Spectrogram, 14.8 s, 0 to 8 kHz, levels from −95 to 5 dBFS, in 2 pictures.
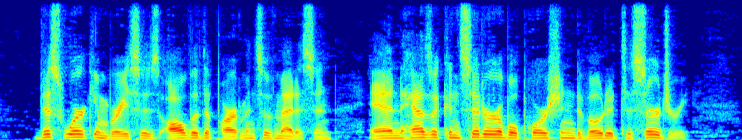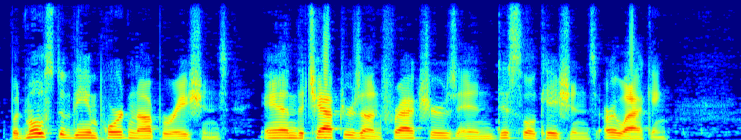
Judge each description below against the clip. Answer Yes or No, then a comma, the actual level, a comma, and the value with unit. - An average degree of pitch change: Yes, average, 3.8 semitones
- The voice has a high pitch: No, medium, 140 Hz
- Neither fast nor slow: No, slow, 125 wpm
